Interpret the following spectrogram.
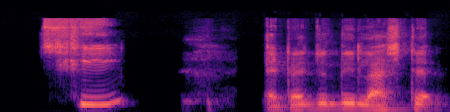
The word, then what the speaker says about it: qui: এটা যদি হতো তাহলে উচ্চারণ হতো ক। que আর এটা যদি হয় তাহলে হচ্ছে কি। qui.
